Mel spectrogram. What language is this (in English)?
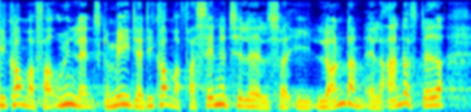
Danish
